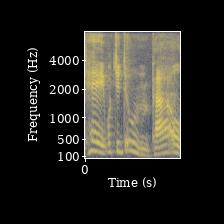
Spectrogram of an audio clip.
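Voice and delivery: a hint of a wisecracking toon; Bugs Bunny. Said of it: "Bugs Bunny".

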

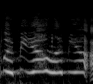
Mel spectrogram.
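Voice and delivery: very high, loud mock terror; panicked plea. Little sister trapped in the bathroom begging, high frantic plea. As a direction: beg to get out, half crying. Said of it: "I'm, like, crying".

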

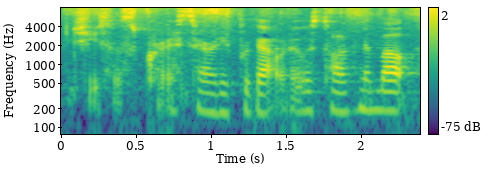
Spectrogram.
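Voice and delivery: fast, voiceless muttered aside; tired whisper. Real, not acted. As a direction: whisper it quickly to yourself, worn out. Exhausted voiceless aside to herself.

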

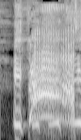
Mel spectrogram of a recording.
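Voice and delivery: squealing high laugh; high shrieking laugh. Real, not acted. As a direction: burst into a shrill cackle. Mocking A-Rod's bad call.

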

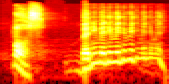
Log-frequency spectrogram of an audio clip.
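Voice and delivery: a touch of a pastor's insistent call, rising; calling someone over. Retold or imitated. Pastor calls the shy young servant over, insistent. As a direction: beckon him across the room.

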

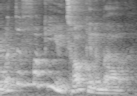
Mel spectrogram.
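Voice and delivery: soft, rising then falling incredulous question; retold incredulous challenge. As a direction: quietly challenge her, baffled. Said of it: "Like, just like that".

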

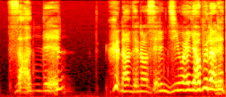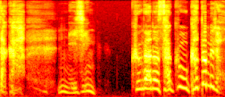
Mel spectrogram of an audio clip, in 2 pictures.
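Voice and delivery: rally the second line in alarm; frustrated general. Acted. General Chen Wu ordering the second line, urgent shout.

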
